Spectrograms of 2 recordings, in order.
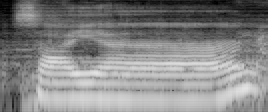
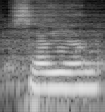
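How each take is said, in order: First: "Sayang" drawn out slowly with a rising tail; long caress. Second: "Sayang" clipped off quickly; cut short. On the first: Husband stroking his wife's long hair, "Sayang" long and drawn out. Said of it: "kalau ngelus itu masuk". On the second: Husband stroking his wife's short hair, "Sayang" cut short. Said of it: "Kalau rambutnya pendek". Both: Acted.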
